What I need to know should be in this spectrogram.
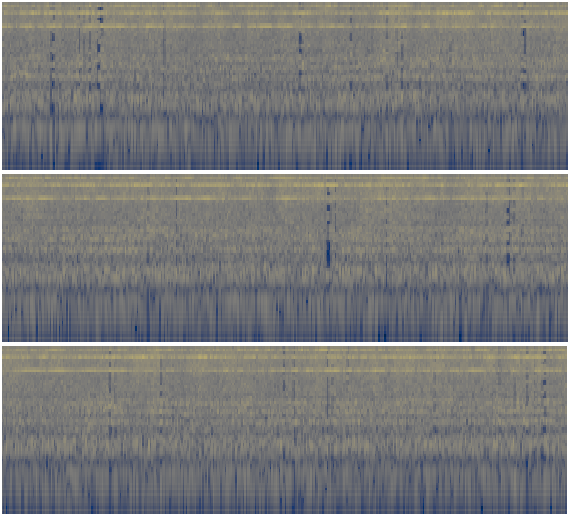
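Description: A heavy tracked vehicle's engine runs with a steady, loud rumble.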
